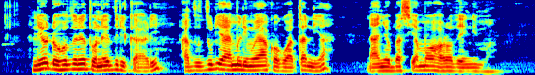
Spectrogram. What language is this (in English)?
Kikuyu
